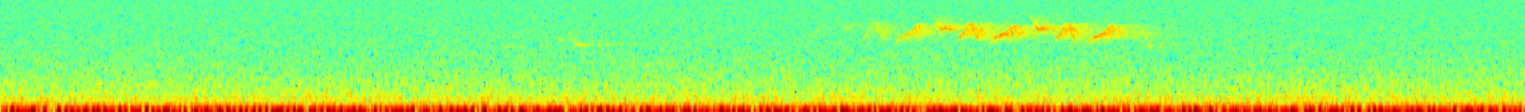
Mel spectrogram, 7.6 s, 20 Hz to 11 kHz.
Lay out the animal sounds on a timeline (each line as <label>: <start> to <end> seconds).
Blue-headed Vireo (Vireo solitarius): 2.6 to 7.6 seconds
Common Yellowthroat (Geothlypis trichas): 4.2 to 5.8 seconds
